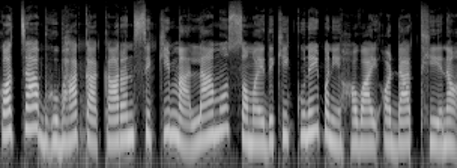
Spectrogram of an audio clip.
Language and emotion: Nepali, neutral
